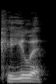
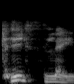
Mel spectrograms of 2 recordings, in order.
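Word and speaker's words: Keighley: And the news report was, the reporter on the news was like from London or down south, and he called it Keeley.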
